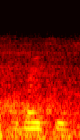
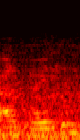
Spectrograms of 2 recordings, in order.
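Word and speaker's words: البيت: lamnya tidak ada datainnya Jadi cukup dumah dibaca dumah albaitu albaitu kalau tetap baca albaitun salah albaitun misalnya albaitun enggak salahya salah yang benar albaitu kalau albaitu enggak ada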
